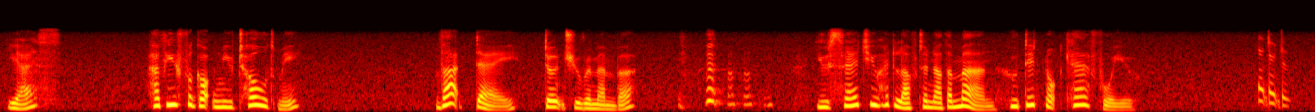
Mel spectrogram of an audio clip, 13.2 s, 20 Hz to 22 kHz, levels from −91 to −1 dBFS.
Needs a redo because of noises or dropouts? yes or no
yes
